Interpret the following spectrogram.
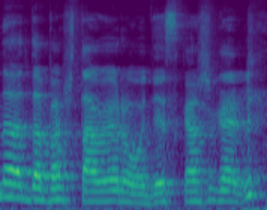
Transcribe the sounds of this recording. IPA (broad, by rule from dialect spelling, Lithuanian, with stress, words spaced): ˈnoː dɐˈbɐ ɐʃ ˈtɐʊ ɪˈroːdʲeːsʲ kɐ ˈɐʃ ˈɡɐlʲ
